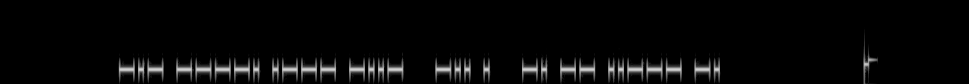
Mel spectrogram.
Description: Morse code, heard as a keyed tone, about 25 wpm, 700 Hz. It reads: K9JX DE NM2N
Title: USA Callsign DE Callsign - 4 Characters - 25wpm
